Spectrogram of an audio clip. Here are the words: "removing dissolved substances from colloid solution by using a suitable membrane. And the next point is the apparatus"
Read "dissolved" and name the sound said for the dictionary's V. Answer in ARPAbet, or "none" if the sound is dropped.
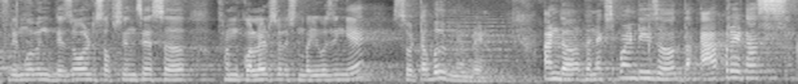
none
